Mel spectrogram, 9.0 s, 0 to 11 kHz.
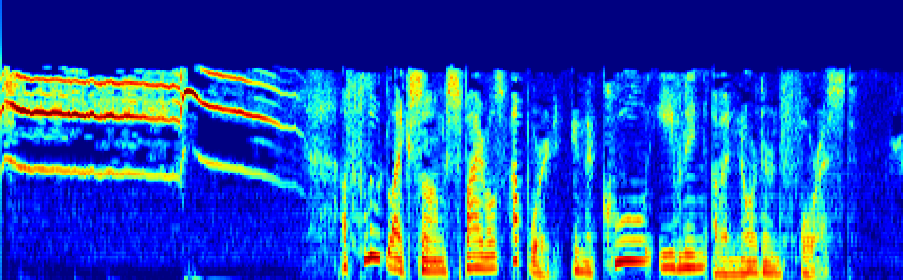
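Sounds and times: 
Swainson's hawk raspy scream on the western high plains: 0:00.0 - 0:03.2
speech: 0:03.4 - 0:08.6.

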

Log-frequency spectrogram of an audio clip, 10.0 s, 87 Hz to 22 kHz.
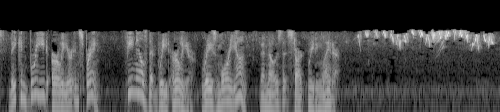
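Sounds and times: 
house finch singing a rapid warbling song: 0:00.0 - 0:09.9
speech: 0:00.2 - 0:06.9.

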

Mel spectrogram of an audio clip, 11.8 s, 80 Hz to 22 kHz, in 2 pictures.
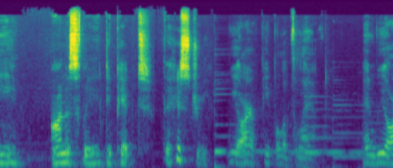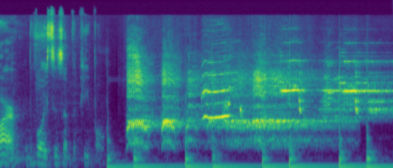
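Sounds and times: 
speech: 0:00.0 - 0:08.2
raven flying above a village croaking: 0:07.8 - 0:11.5
faint higher chirps: 0:10.1 - 0:11.7.

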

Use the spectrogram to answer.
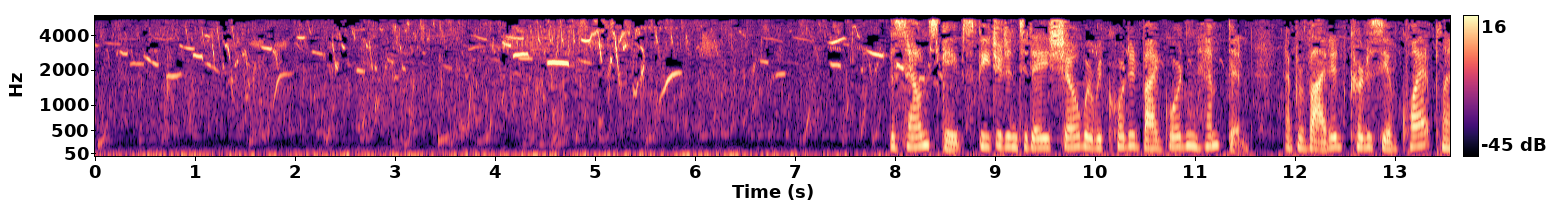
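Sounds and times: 
birds chirping and whistling: 0:00.0 - 0:08.6
meandering river water rippling in Grasslands National Park Canada: 0:00.0 - 0:13.5
speech: 0:08.0 - 0:13.5.

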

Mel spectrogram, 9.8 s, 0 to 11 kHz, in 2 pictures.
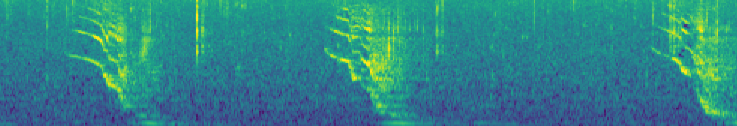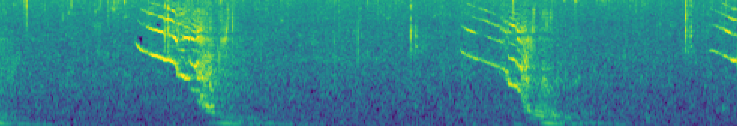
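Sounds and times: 
whale song: 0:00.5 - 0:01.2, 0:02.2 - 0:03.0, 0:04.4 - 0:05.1, 0:05.8 - 0:06.7, 0:08.0 - 0:09.8.

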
